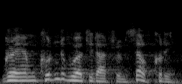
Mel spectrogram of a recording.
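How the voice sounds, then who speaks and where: An actor playing a defiant, independent adult son, wounded, in a 1960s radio play. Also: male voice, sits high, expressive, racing, breathy edge, lo-fi sound. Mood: exasperated, blunt. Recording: hissy 1960s radio recording.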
